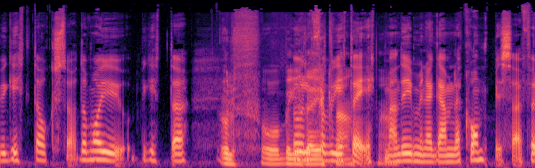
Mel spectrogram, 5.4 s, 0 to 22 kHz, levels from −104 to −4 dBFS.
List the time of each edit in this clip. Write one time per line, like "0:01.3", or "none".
none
